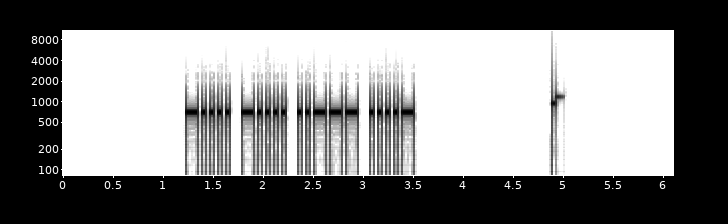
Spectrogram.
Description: Morse code, heard as a keyed tone, about 28 wpm, 700 Hz. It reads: 6624
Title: Numbers - 4-Digit 30wpm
